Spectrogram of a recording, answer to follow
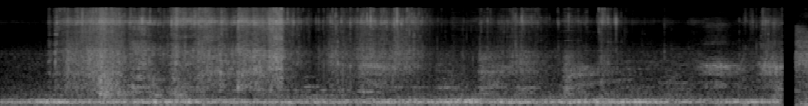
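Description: A plastic bag rustling as it is pulled away from raw fish in a steel bowl, in irregular rustles over a low steady hum, cut off abruptly just before the end.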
